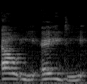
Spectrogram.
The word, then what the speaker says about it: led: The verb lead, L-E-D, is pronounced the same way as a pencil lead, but it is the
